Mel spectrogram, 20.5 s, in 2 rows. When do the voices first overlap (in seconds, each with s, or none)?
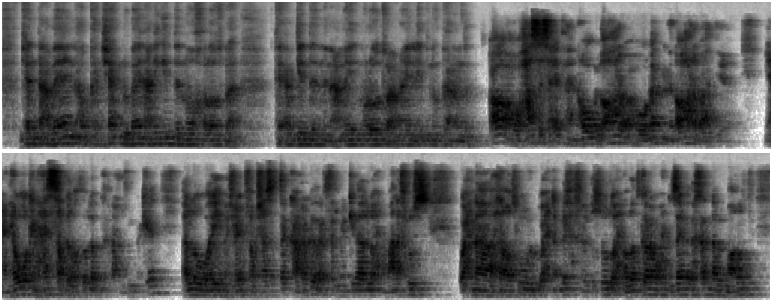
none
